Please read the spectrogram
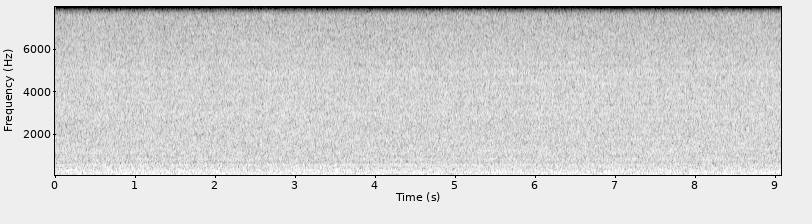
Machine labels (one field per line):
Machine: pump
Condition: normal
